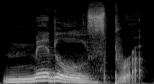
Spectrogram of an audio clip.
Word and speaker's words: Middlesbrough: like that as well number nine is similar middlesbrough middlesbrough in the middle it's got z middle z bruh or middlesborough borough okay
